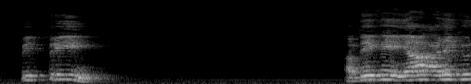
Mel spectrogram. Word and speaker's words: पितॄन्: पिता, पितरौ, पितरः, पितरम, पितरौ, पितॄन्। री दीर्घ है तो हमें थोड़ा यहां पे दीर्घ के हिसाब से बोलना है। पितॄन्, पित्रा, पितृभ्याम, पितृभिः, पित्रे,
